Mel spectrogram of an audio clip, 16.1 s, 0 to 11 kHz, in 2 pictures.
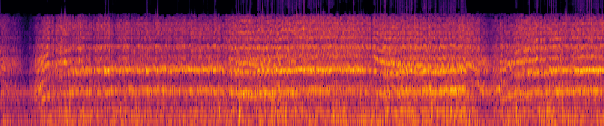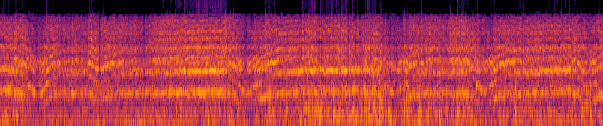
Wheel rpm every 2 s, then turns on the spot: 140, 230, 220, 170, 180, 200, 190, 170.
none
